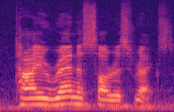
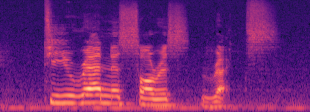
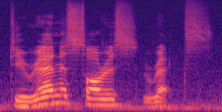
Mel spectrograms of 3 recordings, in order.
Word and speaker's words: Tyrannosaurus rex: dinosaur as t-rex and some of us actually pronounce it as Tyrannosaurus Rex which is wrong the correct pronunciation would be Tyrannosaurus Rex Tyrannosaurus Rex repeat after me chiren asaurus rex that's it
